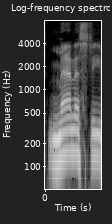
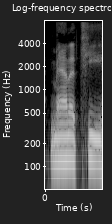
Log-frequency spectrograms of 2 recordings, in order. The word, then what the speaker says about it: Manistee: We talked about this silent STA item last month, and it is Manistee, Michigan, not Manatee, Florida.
